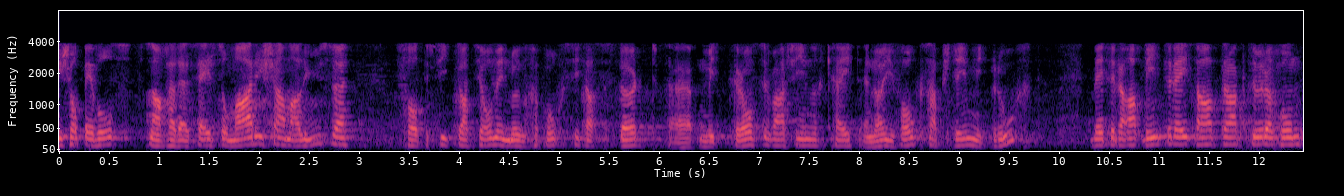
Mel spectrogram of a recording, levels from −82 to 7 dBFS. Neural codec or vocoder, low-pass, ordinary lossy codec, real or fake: codec, 16 kHz in and 24 kHz out, 2.2 kbps, FireRedTTS-2 codec; 7.2 kHz; AAC, 16 kbps; fake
